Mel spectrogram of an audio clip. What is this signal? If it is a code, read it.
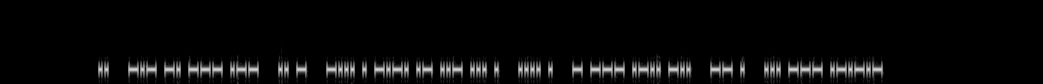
Morse code, heard as a keyed tone, about 40 wpm, 700 Hz. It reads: I KNOW IT BECAUSE HE TOLD ME SO.
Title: Sentences from Top 1000 Words - Review Part 3 - 40wpm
